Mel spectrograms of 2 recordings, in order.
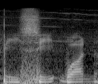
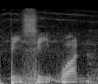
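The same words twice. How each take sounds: The two takes are said the same way.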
